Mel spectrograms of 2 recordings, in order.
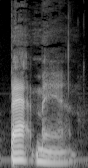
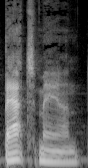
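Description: First: The T is replaced by a glottal stop. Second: The T is clearly released. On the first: "You probably didn't hit the T when you said Batman. It's a glottal stop" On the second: "If you did that, then you were not applying the glottal stop"

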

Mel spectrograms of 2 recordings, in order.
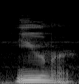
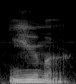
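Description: The two takes are said the same way.

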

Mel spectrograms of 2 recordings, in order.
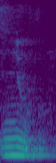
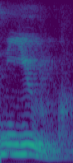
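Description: First: It is said with the American pronunciation. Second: It is said with the standard pronunciation. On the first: "American pronunciation is new" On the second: "The standard pronunciation is new"

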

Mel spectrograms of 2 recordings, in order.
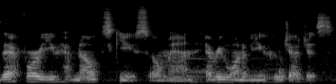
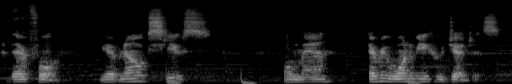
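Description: First: It is read at a normal pace. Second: It is read slowly with space between phrases.

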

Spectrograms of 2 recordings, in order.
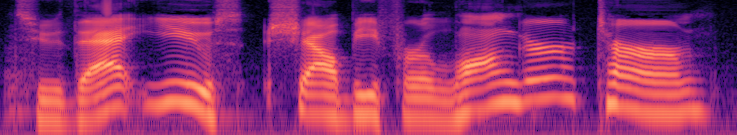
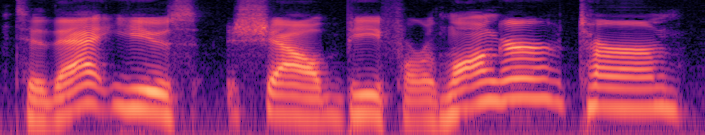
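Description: Both takes have the same delivery.

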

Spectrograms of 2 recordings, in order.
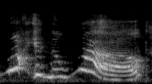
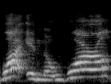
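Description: First: It is said in a put-on British accent. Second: It is said in a plain American accent. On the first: Someone is mocking the remark. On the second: A sincere remark.

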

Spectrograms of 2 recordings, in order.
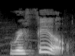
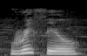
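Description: First: The stress is on the second syllable. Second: The stress is on the first syllable. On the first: It is used as a verb. "它做动词时，重音在后，读作refill" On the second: It is used as a noun. "做名词时，重音在前，读作refill"

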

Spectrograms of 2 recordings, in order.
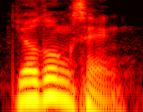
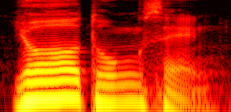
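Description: First: It is said quickly. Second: It is said slowly.

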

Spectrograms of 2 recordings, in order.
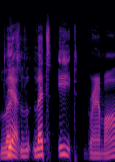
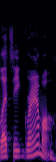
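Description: First: There is a short pause before 'grandma'. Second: There is no pause before 'grandma'. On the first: The speaker is inviting grandma to eat. "There's a comma there" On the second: The speaker is proposing to eat grandma. "and if it's not there"

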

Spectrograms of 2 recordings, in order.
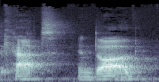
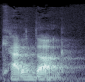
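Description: First: Each word is said separately with a clear T. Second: The words run together with a soft, linked T.

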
